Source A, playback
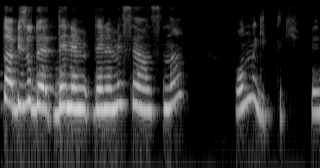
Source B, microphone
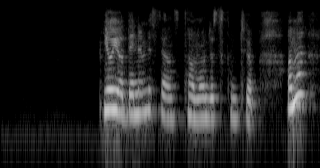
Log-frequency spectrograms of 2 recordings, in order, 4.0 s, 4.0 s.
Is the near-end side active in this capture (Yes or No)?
Yes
